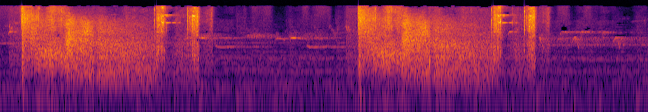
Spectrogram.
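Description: Two gunshots about three and a half seconds apart, each ringing on for more than a second and each followed by two quick sharp clicks, over background music.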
